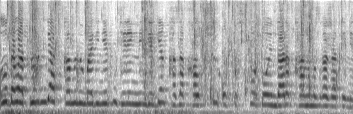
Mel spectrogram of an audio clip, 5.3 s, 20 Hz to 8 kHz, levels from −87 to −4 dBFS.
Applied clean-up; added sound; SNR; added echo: none; Trickle, dribble / Splash, splatter; 11 dB; reverberation time 1.3 s.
